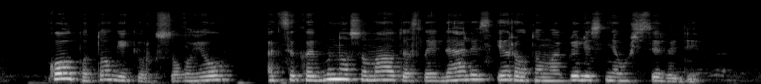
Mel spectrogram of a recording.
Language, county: Lithuanian, Alytus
